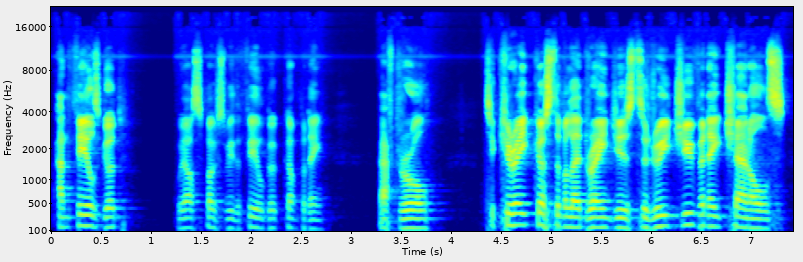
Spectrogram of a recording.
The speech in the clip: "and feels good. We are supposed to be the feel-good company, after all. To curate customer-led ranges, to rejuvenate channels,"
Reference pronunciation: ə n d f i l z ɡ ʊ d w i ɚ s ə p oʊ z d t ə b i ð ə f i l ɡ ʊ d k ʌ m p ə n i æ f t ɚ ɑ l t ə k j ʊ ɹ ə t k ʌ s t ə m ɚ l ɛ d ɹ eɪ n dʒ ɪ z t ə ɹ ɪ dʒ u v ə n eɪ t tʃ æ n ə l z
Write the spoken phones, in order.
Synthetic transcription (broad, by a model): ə n f i l z ɡ ʊ d w i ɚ s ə p oʊ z t ə b i ð ə f i l ɡ ʊ d k ʌ m p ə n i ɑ f t ɚ ɑ l t ə k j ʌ ɹ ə t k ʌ s t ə m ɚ l ɛ d ɹ eɪ n dʒ ɪ z t ə ɹ ɪ dʒ u v ə n eɪ t tʃ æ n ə l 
